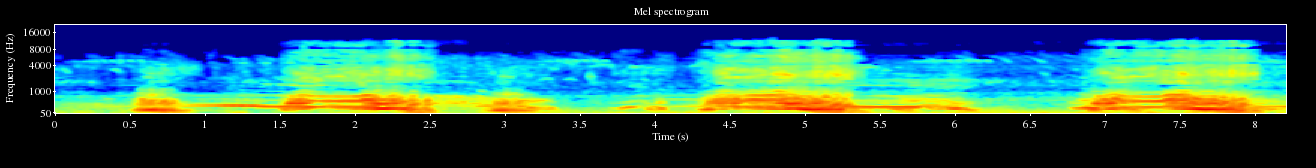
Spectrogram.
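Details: A lion and a lioness roar in Africa, deep rumbling bursts that rise and fall and repeat every few seconds.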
